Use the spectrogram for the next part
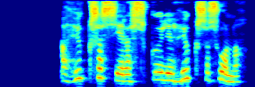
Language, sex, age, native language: Icelandic, female, 13, Icelandic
